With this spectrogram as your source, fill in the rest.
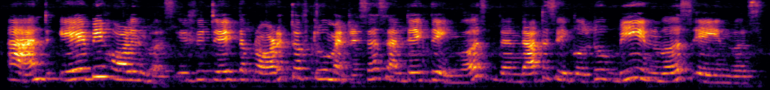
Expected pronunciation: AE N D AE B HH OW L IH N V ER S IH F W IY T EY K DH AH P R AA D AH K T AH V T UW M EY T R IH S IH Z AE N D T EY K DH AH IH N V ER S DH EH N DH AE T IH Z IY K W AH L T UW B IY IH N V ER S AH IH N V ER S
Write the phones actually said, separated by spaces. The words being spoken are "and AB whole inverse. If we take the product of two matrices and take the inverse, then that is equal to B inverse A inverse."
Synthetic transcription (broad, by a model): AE N D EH B HH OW L IH N V ER S IH F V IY T EY K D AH P R AA D AH K T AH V T UW M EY T R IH S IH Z AE N D T EY K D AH IH N V ER S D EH N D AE T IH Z IY K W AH L T UW B IY IH N V ER S AH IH N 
